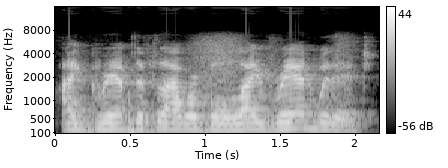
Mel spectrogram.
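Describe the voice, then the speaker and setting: Woman, bright voice, expressive picture-book read-aloud, dramatic emphasis, lo-fi sound. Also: on the low side, normal speed, a little hiss or hum. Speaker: teacher reading a children's book aloud. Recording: dull lo-fi sound.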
